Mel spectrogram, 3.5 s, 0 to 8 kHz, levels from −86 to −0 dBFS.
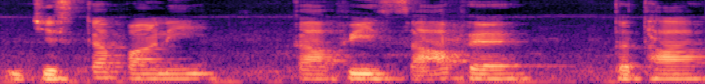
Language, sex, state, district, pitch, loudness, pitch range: Hindi, male, Haryana, Charkhi Dadri, 130 Hz, -17 LUFS, 125-135 Hz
